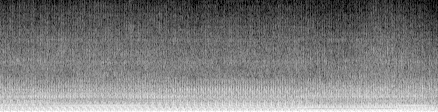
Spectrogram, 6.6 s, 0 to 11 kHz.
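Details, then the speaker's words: Cat 279D3 skid steer diesel after main drive hydraulic hose repair, jump-started on a flat new battery: low, steady idle with even beat, no knocks, misses or hunting; sounds good, normal idle. "let it run for a little bit. Sounds good."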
